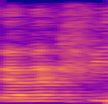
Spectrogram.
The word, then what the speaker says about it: AMASCPHI: Et donc nous avons développé une méthode qui s'appelait AMACPHI, qui maintenant s'appelle AMASCPHI, mais souvent on ne prononce pas le S. Donc AMACPHI, c'était Adami et Mazur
